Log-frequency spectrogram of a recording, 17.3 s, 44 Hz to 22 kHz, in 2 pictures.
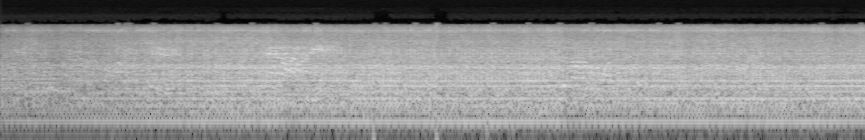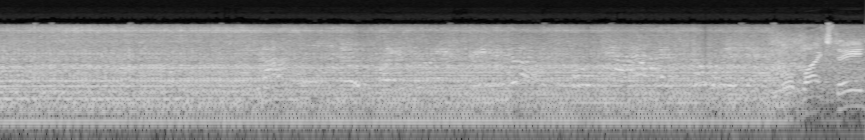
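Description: Harley-Davidson drag bikes at a 1995 AHDRA all-Harley drag race at Kil Kare Dragway idle loudly at the staging line, a steady low rumbling drone that holds the whole time, with an announcer talking over it.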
